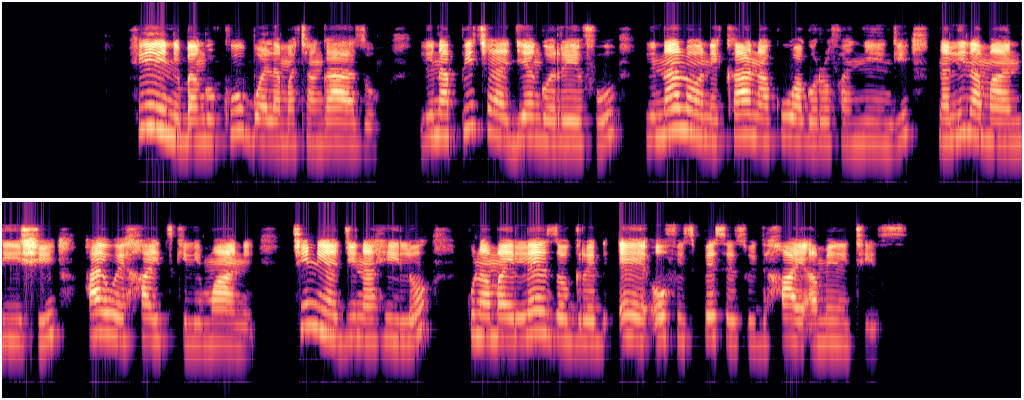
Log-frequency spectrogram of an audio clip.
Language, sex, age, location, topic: Swahili, female, 18-24, Nairobi, finance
